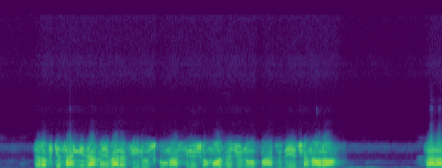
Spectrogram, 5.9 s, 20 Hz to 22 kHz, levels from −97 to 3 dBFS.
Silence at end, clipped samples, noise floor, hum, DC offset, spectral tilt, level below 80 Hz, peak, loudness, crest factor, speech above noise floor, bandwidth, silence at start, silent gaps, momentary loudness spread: 0 s; under 0.1%; -66 dBFS; none; under 0.1%; -5.5 dB/octave; -68 dBFS; -4 dBFS; -22 LUFS; 18 dB; 44 dB; 4.7 kHz; 0.45 s; none; 7 LU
